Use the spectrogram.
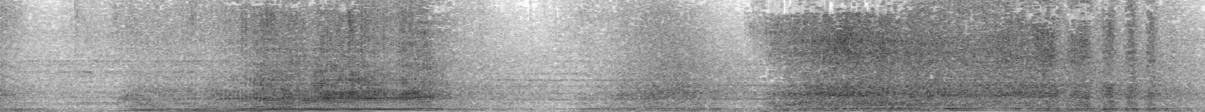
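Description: A monster truck engine at a Monster Jam event in Minnesota roars through two long, loud revving swells that rise and fall in pitch, separated by a brief dip, with crowd and arena noise in the background.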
